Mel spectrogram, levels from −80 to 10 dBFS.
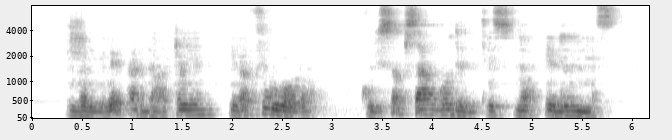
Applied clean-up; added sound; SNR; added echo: neural mask model DeepFilterNet 3.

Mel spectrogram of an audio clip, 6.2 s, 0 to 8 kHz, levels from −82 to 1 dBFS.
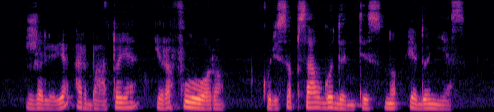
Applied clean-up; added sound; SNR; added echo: none; none; none; none.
